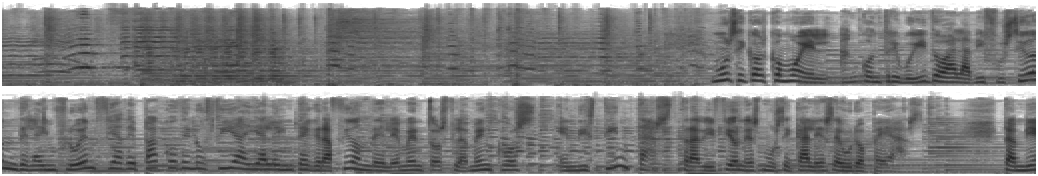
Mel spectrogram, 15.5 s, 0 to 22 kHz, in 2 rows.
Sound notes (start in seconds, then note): 5.4 speaking in Spanish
